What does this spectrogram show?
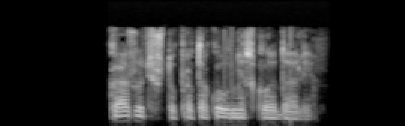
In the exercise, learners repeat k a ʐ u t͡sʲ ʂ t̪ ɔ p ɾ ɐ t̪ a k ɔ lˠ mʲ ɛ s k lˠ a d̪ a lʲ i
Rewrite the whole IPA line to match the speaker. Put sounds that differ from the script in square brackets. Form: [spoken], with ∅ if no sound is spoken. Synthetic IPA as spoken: k a ʐ u t͡sʲ ʂ t̪ ɔ p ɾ ɐ t̪ a k ɔ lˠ [nʲ] ɛ s k lˠ a d̪ a lʲ i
